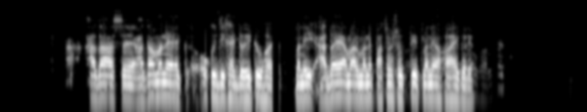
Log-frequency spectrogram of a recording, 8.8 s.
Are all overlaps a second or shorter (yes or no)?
no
